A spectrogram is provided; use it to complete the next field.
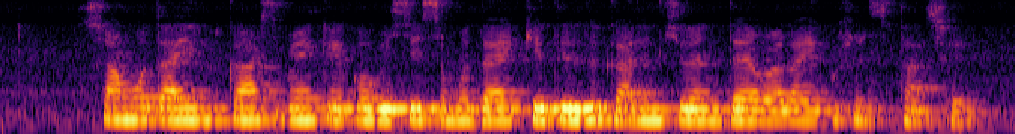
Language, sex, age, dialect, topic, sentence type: Maithili, female, 46-50, Angika, banking, statement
